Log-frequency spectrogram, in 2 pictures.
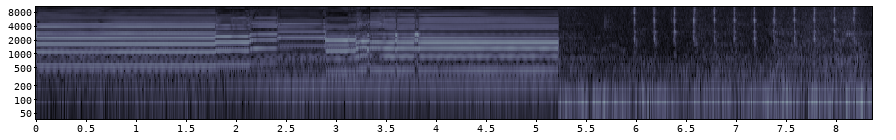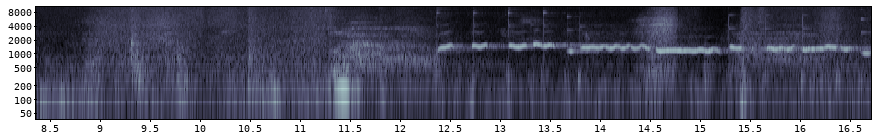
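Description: Highland bagpipes playing a tune over their steady drone, cut off suddenly about five seconds in. Then a clock ticking, about three or four ticks a second, and from about twelve seconds in a wavering whistled tone.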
